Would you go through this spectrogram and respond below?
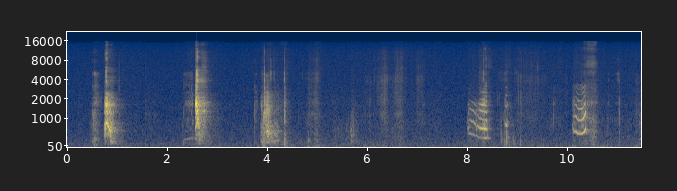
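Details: A 3-month-old pug puppy trying to bark gives a few short, high yaps with squeaky, wavering yelps in between.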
